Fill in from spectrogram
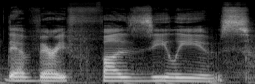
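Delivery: usual speaking voice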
